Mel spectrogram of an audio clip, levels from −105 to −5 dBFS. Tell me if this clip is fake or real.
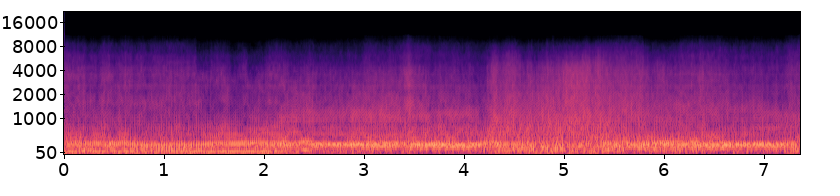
fake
